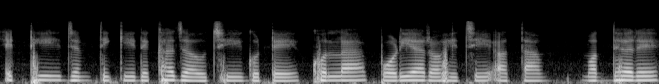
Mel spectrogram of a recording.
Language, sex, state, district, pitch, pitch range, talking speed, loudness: Odia, female, Odisha, Khordha, 180 Hz, 175-190 Hz, 90 wpm, -15 LUFS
